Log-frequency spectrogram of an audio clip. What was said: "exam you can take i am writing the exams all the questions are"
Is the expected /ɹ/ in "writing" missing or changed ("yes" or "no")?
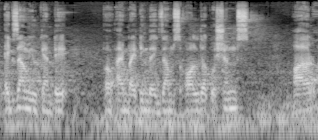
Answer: no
